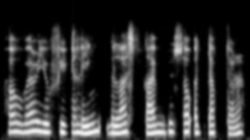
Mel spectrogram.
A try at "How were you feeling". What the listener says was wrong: How were. Bukan where. Were.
